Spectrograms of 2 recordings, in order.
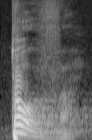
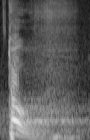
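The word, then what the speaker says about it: טוב: Ça s'écrit T O WB T O W B mais ce qui est mis entre parenthèses et ce qui nous aide à prononcer ou ça peut écrire t o b h tove tove est ici c'est un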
